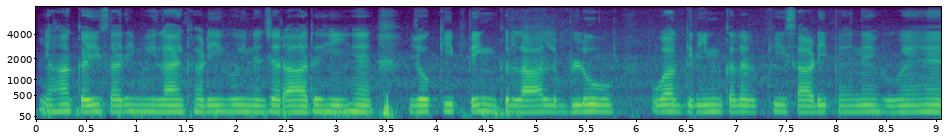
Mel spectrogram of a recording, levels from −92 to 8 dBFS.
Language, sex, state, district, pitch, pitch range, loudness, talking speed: Hindi, male, Uttar Pradesh, Lalitpur, 130 Hz, 130-135 Hz, -18 LUFS, 150 wpm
